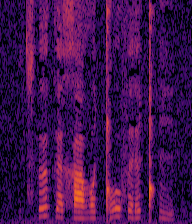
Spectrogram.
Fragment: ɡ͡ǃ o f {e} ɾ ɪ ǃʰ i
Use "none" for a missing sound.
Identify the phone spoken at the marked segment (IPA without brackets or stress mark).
e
